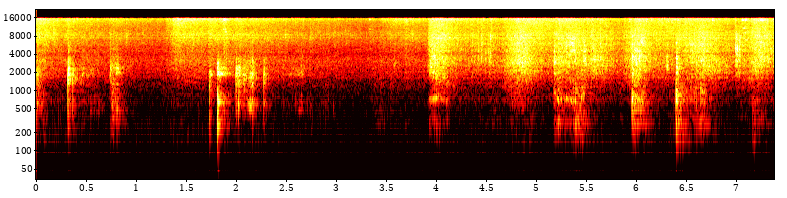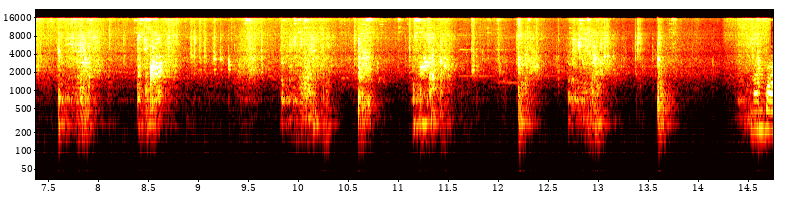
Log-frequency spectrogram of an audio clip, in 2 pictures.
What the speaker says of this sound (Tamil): பெருங்காயத்தூளை போட்டுட்டு நல்லா அப்படி ஒரு கிண்டு கிண்டிடணும்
